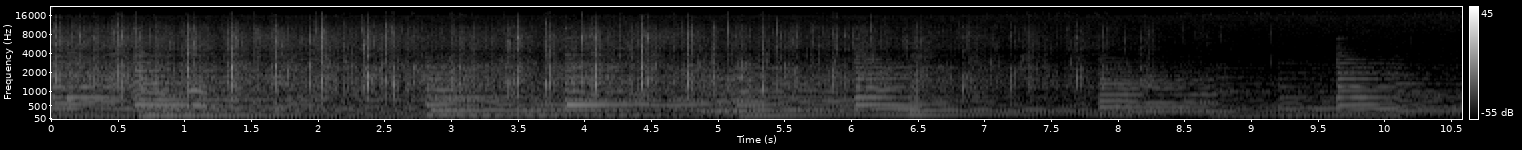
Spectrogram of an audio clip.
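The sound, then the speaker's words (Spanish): An audience applauds the Almighty steadily for about ten seconds, a loud, dense patter of many hands clapping over sustained keyboard chords that shift beneath it, tapering slightly toward the end. “Dale un aplauso al Todopoderoso.”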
